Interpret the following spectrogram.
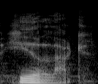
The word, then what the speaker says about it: Hygelac: The G is basically silent. Then the thing of hlac, the good man of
